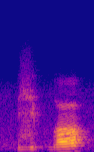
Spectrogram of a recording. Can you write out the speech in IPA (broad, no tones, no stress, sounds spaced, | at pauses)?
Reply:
zʲ ʊ k ɡ ʌ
